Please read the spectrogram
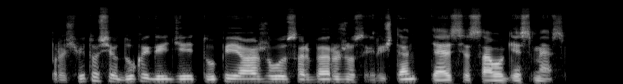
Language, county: Lithuanian, Kaunas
